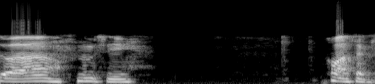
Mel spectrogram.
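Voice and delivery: out of breath, short of breath. Video host apologising to viewers for pausing, out of breath. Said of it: "I get short out of breath".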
